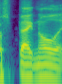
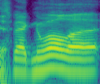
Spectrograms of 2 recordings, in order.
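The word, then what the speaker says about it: Spagnuolo: to say you got Spagnola uh orchestrating quite a defense John I know he's Italian you don't have to add a you don't have to add syllables Spagnola Spagnola we're gonna have it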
